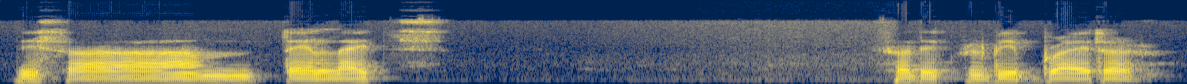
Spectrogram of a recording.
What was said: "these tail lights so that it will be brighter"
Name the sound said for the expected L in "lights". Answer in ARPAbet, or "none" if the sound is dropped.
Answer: L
